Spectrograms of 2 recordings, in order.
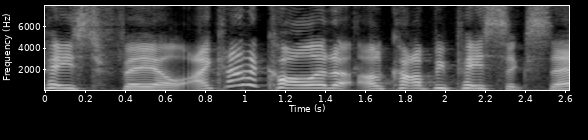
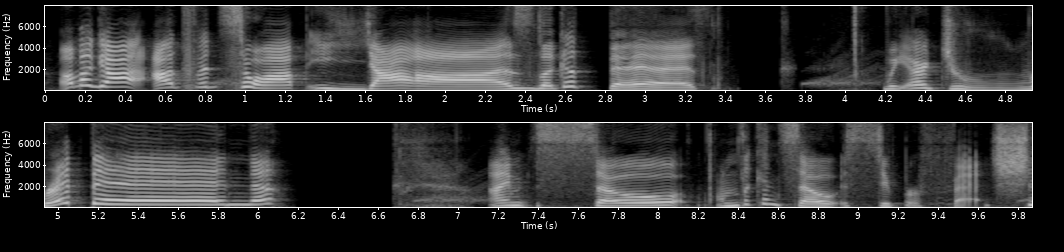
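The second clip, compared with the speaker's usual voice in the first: put-on valley girl. Shown as a demonstration. Streamer shows viewers the outfit swap, gushing valley girl. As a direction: play an over-dramatic valley girl, lingering on words. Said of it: "also do the Valley Girl".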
